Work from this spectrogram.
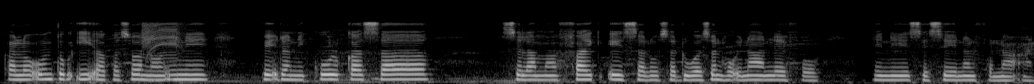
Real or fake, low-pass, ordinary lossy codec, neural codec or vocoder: real; 7.2 kHz; none; none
